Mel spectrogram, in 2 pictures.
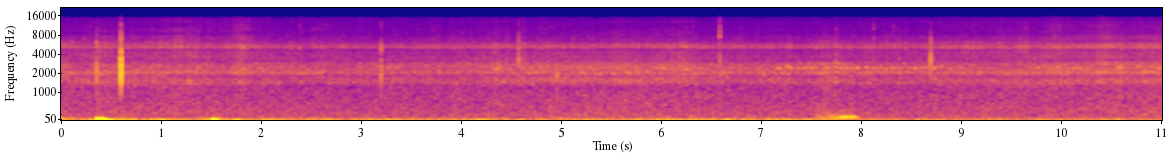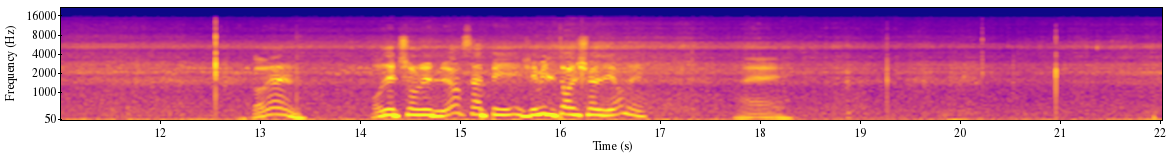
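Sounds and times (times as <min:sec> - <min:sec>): faint clicks: 0:03.0 - 0:03.4, 0:04.3 - 0:05.2, 0:06.2 - 0:09.2, 0:12.4 - 0:13.5, 0:20.1 - 0:21.5
sea surf washing over rocks: 0:09.4 - 0:22.0.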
